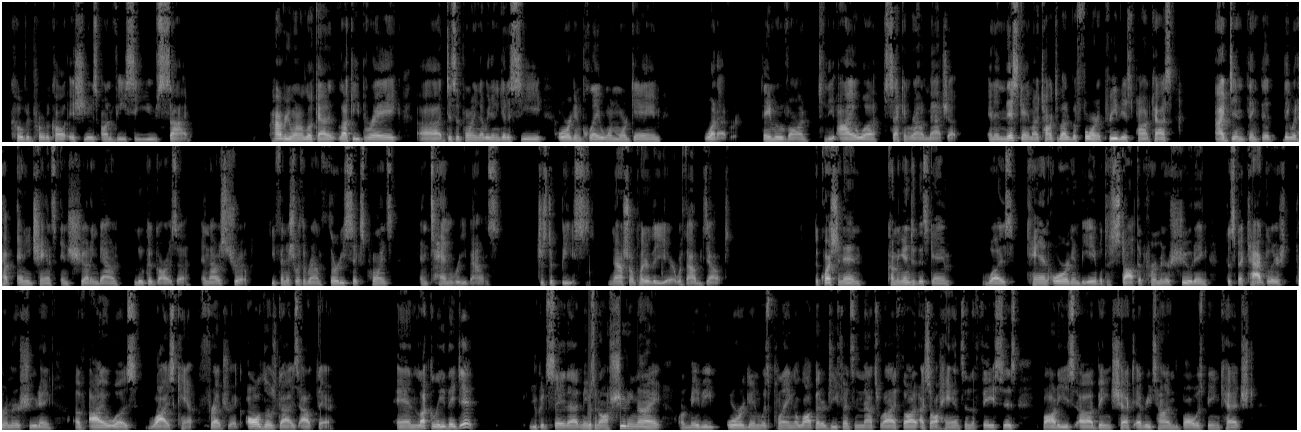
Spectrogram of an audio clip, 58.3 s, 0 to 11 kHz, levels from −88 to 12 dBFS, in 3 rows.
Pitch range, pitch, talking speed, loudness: 130-140 Hz, 135 Hz, 170 wpm, -29 LUFS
